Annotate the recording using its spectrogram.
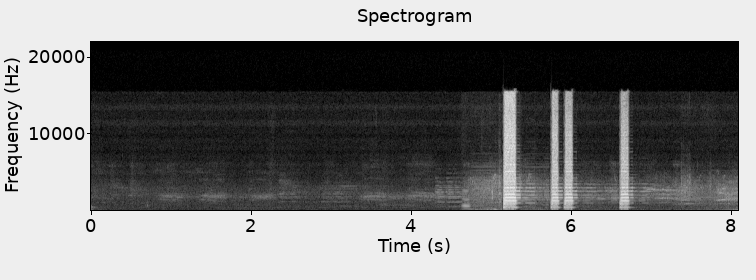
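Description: Motorcycle electric horn on a Yamaha RX100 sounded in four short beeps about five seconds in: a slightly longer one, two quick ones close together, then one more.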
